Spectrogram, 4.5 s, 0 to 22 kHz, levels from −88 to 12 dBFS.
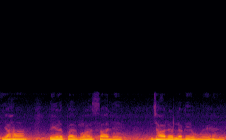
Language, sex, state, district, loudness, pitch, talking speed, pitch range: Hindi, male, Madhya Pradesh, Katni, -12 LUFS, 160 Hz, 120 wpm, 155-170 Hz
